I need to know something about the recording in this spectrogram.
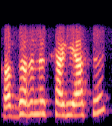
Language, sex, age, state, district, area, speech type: Bengali, female, 45-60, West Bengal, Darjeeling, rural, conversation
